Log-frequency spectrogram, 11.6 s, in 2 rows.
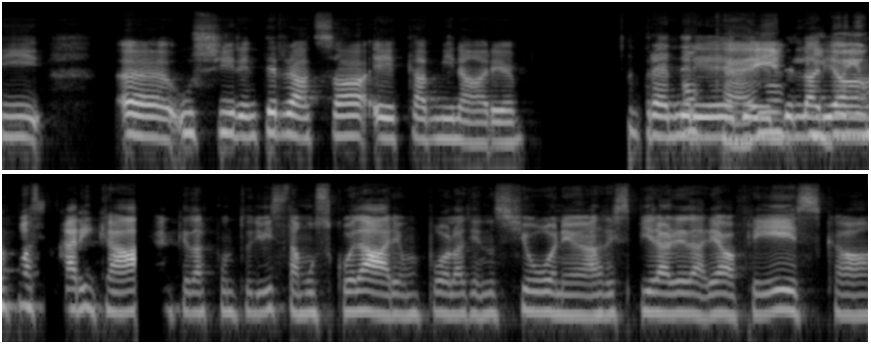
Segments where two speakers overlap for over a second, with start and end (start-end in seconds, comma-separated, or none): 4.5-5.8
